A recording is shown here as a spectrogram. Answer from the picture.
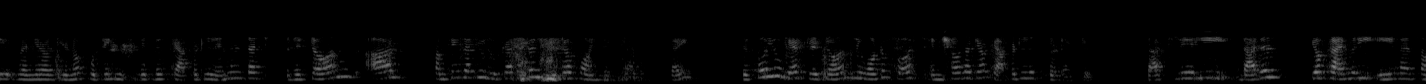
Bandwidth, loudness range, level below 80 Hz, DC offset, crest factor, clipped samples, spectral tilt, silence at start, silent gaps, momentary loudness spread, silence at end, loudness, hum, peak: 5 kHz; 3 LU; under -90 dBFS; under 0.1%; 24 dB; under 0.1%; -0.5 dB/octave; 0 s; none; 13 LU; 0 s; -49 LUFS; none; -26 dBFS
